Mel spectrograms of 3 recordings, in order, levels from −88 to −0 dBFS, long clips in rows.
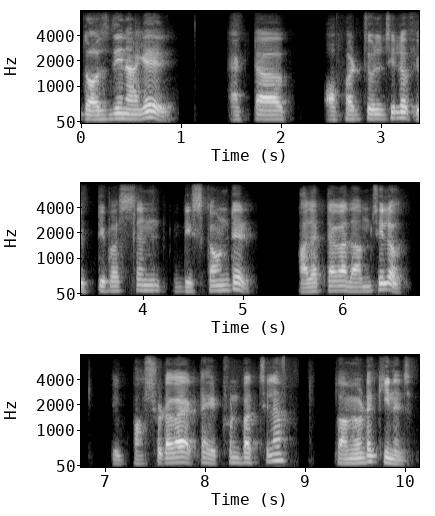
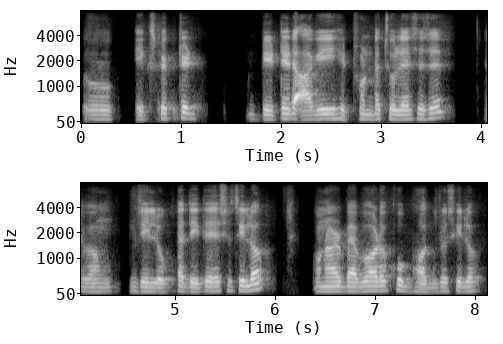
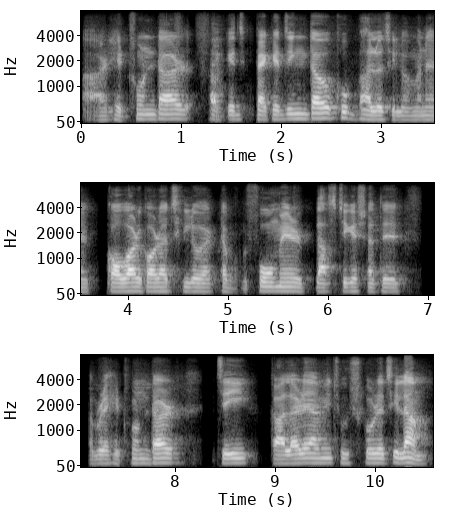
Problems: none marked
